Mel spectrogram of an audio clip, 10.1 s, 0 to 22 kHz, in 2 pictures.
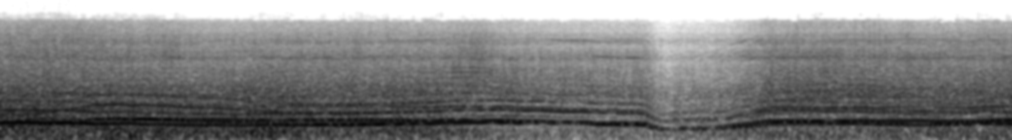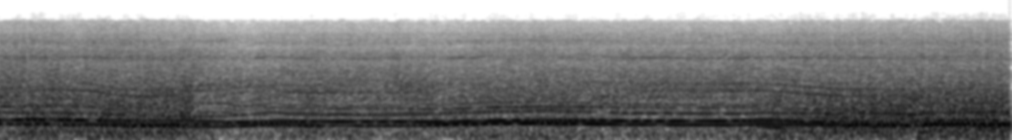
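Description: Quadrysteria Mini Mamba V2 racing quadcopter's brushless motors and propellers whining, heard close from its onboard camera. Several close pitches waver together as the throttle changes. A little over three seconds in the pitch and loudness drop sharply as the throttle is chopped, then climb straight back up.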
